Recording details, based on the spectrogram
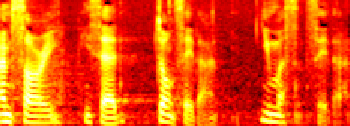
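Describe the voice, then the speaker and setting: A woman's voice: fairly low pitch, animated, moderate pace, voice pushed down. A woman voicing a weary, stern, protective father in a dramatic literary reading, terse and urgent. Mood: hushed, sorry. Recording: reverberant hall.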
